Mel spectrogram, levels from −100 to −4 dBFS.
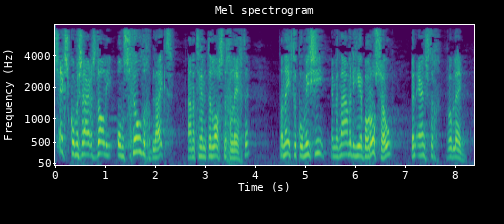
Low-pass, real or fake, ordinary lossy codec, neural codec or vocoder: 7.2 kHz; fake; MP3, 32 kbps; codec, 16 kHz, 16 kbps, FreqCodec, larger model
